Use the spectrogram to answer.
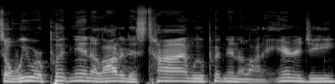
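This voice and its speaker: A man's animated voice at a medium pitch, on a very clean recording with a silent background. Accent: Detroit. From Detroit. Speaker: podcast host. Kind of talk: casual chat.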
